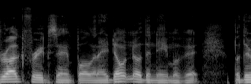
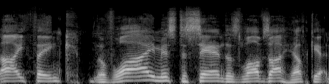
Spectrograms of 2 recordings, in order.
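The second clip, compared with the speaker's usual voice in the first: put-on Bernie accent; 5 semitones higher, 4 dB louder than usual. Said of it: "do the entire answer in his accent".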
